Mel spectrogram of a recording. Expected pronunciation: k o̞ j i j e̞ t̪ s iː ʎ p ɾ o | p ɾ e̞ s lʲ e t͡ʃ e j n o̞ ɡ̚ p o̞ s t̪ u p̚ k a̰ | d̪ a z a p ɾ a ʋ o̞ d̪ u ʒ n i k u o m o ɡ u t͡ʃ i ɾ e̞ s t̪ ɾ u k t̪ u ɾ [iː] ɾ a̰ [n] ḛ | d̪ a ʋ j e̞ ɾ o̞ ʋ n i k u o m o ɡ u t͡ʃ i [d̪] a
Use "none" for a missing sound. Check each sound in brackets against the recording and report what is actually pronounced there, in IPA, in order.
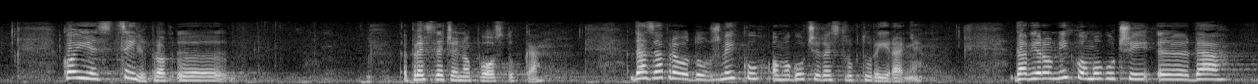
iː, ɲ, d̪

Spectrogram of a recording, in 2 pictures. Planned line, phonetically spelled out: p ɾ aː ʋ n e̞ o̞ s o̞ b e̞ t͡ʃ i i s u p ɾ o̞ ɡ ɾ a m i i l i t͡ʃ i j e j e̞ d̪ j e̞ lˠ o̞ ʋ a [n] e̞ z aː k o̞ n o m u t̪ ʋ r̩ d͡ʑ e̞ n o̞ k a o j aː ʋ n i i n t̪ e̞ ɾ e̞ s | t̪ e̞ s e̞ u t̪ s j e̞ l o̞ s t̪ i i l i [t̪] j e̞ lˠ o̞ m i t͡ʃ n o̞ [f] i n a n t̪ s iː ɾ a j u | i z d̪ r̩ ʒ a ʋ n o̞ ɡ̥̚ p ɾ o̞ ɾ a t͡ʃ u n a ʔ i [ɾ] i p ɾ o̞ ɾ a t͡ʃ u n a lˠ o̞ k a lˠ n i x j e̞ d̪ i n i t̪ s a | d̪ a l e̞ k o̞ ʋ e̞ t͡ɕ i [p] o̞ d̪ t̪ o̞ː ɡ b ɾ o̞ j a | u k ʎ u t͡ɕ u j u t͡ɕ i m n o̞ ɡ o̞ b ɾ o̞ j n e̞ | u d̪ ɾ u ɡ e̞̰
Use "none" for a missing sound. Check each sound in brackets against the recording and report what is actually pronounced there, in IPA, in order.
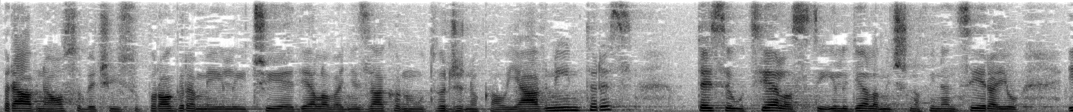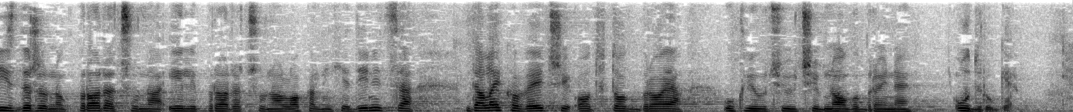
ɲ, d̪, f, l, ʔ

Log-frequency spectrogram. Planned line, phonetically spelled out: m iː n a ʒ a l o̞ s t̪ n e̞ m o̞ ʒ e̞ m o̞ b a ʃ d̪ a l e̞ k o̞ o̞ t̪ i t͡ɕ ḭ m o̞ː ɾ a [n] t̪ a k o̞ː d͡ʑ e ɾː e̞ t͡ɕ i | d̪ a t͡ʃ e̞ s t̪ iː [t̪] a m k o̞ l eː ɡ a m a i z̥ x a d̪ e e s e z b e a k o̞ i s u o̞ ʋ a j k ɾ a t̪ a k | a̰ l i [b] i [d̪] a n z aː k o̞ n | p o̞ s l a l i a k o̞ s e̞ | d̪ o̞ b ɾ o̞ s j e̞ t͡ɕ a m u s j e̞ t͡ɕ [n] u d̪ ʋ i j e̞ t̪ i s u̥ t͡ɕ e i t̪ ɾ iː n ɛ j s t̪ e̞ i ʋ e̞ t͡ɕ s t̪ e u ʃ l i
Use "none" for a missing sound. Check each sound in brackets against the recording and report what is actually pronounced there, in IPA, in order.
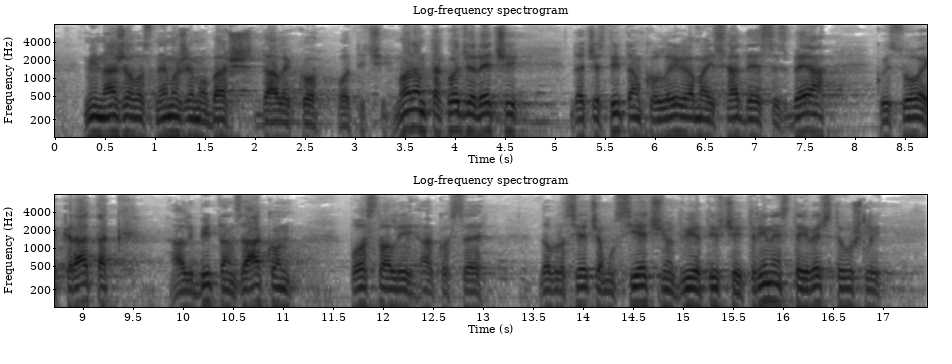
m, t̪, b, t̪, ɲ

